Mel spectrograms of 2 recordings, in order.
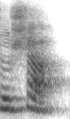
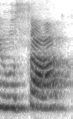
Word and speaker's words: Usha: My name is Usha. If people call me Usa, how hurtful it would be for me to listen to that.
